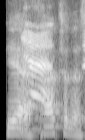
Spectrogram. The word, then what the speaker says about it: Patana: Is it Patana? – Yeah. Patana School, Cindy.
